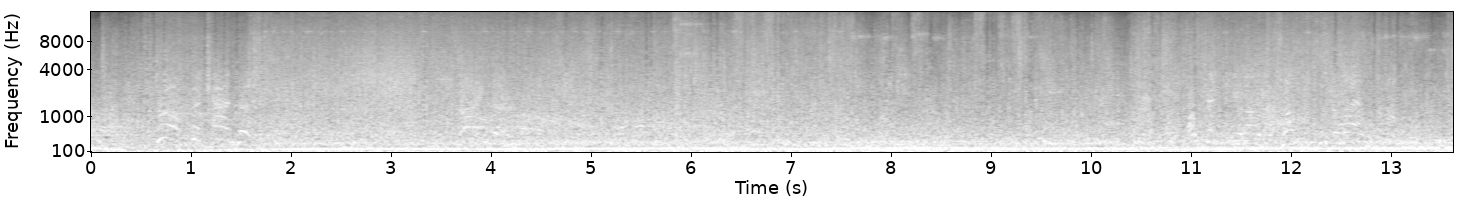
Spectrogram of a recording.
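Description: Heavy gunfire rattles in rapid bursts.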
